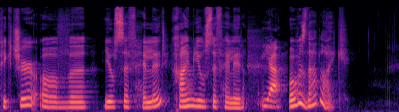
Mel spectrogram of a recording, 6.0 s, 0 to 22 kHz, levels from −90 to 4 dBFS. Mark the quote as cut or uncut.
cut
